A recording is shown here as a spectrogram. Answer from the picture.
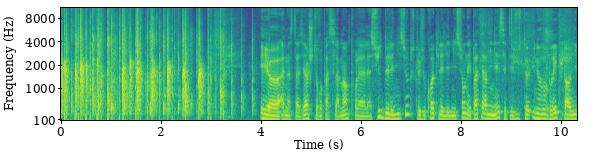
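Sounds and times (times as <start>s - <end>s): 
audience applauding: 0.0s - 3.9s
speech: 4.0s - 10.3s.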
